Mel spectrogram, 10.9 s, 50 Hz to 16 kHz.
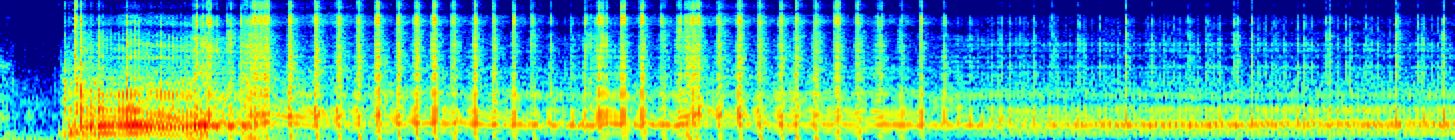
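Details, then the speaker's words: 1982 Suzuki RM60 two-stroke dirt bike after carburetor cleaning and fuel fix, now starting and running without choke (before it only ran on choke): crackly fire-up settling into an even ring-ding beat with clean revs; normal running. "so yeah now i can start it and have it run and dry without choke so let's give her a shot"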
